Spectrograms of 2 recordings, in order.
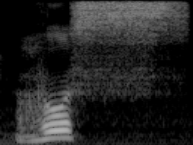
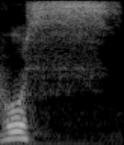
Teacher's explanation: yang menebalkan bunyi huruf Bukan Kerana muncungnya bibir kita tadi tetapi kerana peranan lidah di dalam mulut kita iaitu pangkal lidah terangkat itu yang menyebabkan bunyi itu jadi tebal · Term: bunyi sad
